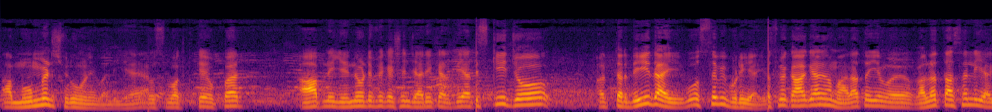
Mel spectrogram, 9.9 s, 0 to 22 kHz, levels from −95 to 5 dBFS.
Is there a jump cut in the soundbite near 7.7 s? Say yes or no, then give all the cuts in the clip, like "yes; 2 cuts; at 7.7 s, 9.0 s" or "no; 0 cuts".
yes; 3 cuts; at 1.5 s, 4.8 s, 7.7 s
